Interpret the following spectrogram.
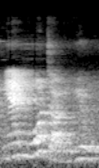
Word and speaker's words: know: Here also the K is silent. N-O-W, K-N-O-W, no.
